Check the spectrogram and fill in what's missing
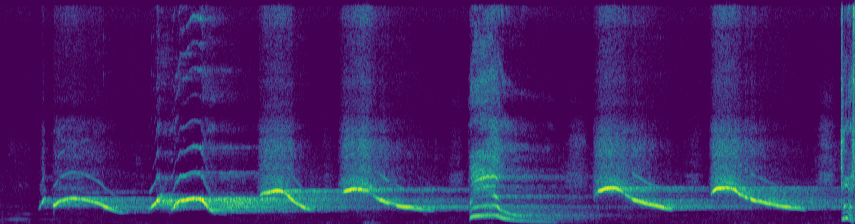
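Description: Common hill myna giving loud, clear whistles, each note swooping up then sliding down, repeated about every one and a half seconds in a steady series.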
